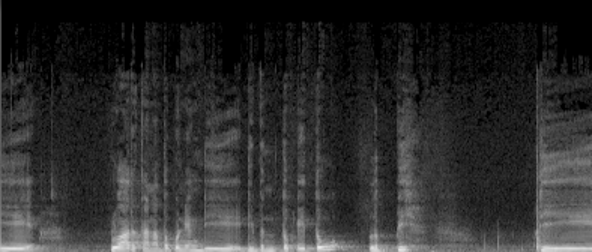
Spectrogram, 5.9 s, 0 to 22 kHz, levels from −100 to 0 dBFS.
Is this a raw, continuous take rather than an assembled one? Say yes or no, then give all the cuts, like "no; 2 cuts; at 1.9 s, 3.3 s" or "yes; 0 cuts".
yes; 0 cuts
